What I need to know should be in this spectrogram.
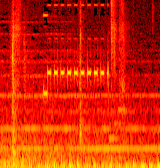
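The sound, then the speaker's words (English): A cell phone rings faintly in a house, a brief electronic trill lasting under a second over steady background hum and hiss. “At Patrick's house, his cell phone rings.”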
